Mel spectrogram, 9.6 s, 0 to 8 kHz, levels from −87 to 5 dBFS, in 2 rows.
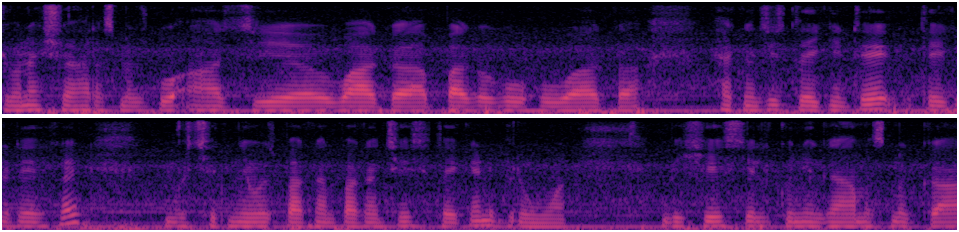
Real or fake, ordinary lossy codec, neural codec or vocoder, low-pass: real; none; none; 7.2 kHz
